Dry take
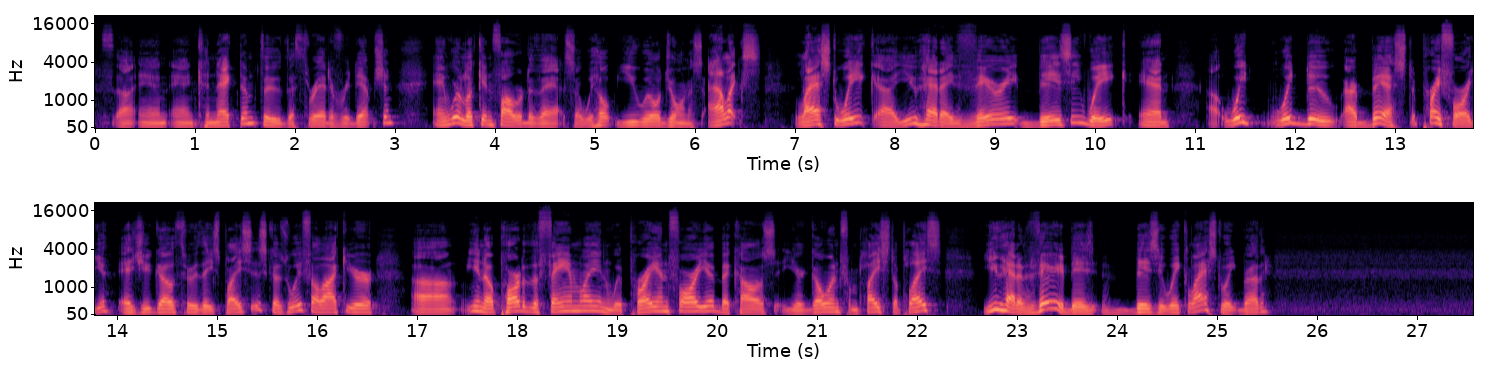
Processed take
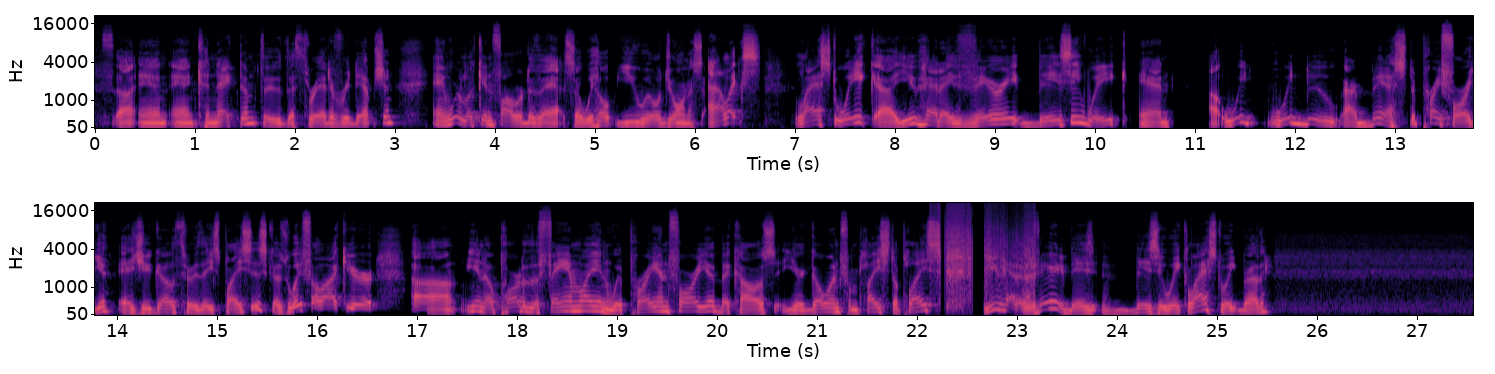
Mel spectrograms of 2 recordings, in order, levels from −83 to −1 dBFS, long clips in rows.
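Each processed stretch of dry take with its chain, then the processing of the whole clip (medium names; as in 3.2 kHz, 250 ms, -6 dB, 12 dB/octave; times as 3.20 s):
10.07–13.28 s: gate -47 dBFS, range -20 dB + tone controls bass +5 dB, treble -2 dB
15.76–17.10 s: high-pass 310 Hz 24 dB/octave + comb 4.4 ms, depth 33% + tape noise reduction on one side only encoder only
22.12–23.18 s: tone controls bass -11 dB, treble -3 dB + companded quantiser 4-bit + level flattener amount 50%
whole clip: high-pass 160 Hz 6 dB/octave; peaking EQ 3.4 kHz +7 dB 2.4 oct; compressor with a negative ratio -29 dBFS, ratio -1; trim -6.5 dB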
